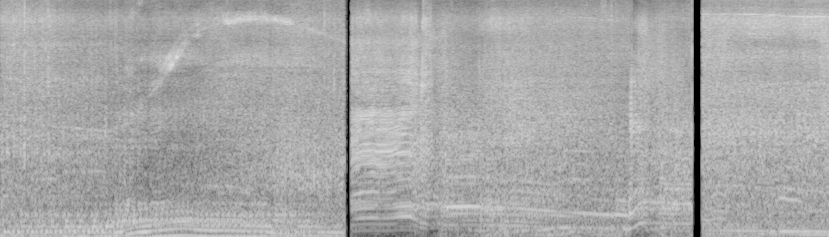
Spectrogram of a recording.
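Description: Car engines in three short cuts. First an engine's note rises and levels off as a car pulls away. Then another engine revs with its pitch climbing and falling. Near the end a third car drives up with its engine running.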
